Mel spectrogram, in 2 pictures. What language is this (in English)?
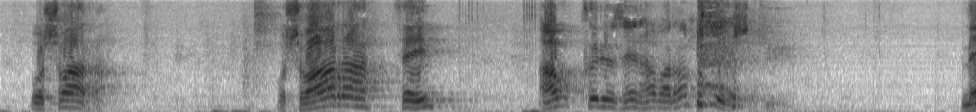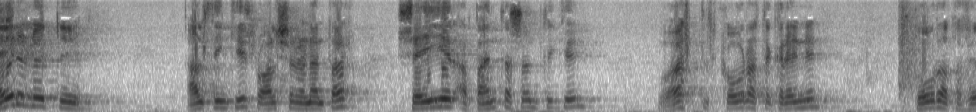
Icelandic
